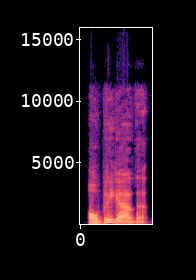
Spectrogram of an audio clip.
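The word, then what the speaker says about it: obrigada: হচ্ছে অব্রিগাদো অব্রিগাদো অব্রিগাদ আপনি যদি একজন পুরুষ মানুষ হন তবে আপনি অব্রিগাদ বলবেন আর যদি মহিলা মানুষ হয়ে থাকেন তবে এক্ষেত্রে শেষে ও টা চেঞ্জ হয়ে এ হয়ে যাবে এক্ষেত্রে উচ্চারণ দাঁড়াবে অবৃগাদা অবৃগাদা এবং শেষে কাউকে বিদায়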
